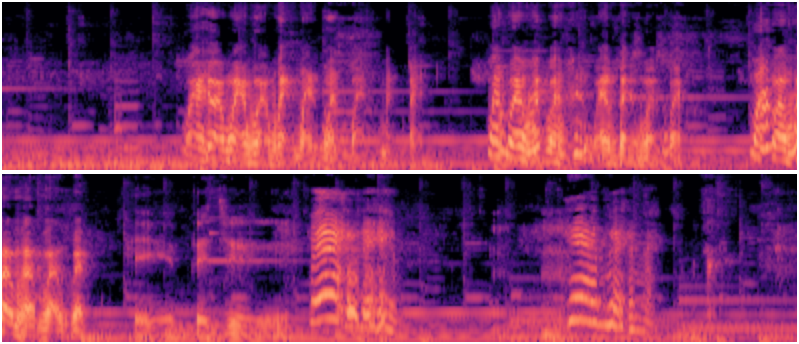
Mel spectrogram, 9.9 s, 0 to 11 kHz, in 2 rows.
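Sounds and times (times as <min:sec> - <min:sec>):
speech: 0:01.2 - 0:09.5
person making quacky chuckling vocal sounds imitating a duck laughing: 0:06.9 - 0:09.5.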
